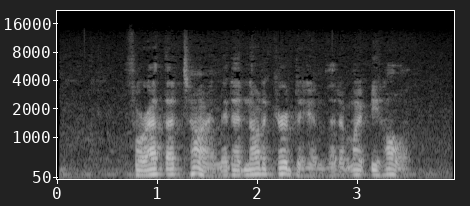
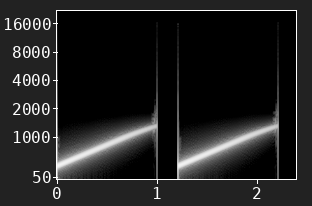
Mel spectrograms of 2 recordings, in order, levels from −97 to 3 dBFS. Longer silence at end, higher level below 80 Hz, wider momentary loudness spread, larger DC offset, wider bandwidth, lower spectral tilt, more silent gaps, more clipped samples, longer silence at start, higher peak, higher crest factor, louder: about the same, 0.2 s vs 0.2 s; about the same, -54 dBFS vs -50 dBFS; about the same, 10 LU vs 10 LU; neither; first, 12.5 kHz vs 2 kHz; second, -7 dB/octave vs -12.5 dB/octave; neither; neither; about the same, 0.05 s vs 0 s; second, -8 dBFS vs -2 dBFS; first, 18 dB vs 8 dB; second, -27 LUFS vs -10 LUFS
